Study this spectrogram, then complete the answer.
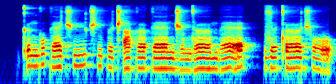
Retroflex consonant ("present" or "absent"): absent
